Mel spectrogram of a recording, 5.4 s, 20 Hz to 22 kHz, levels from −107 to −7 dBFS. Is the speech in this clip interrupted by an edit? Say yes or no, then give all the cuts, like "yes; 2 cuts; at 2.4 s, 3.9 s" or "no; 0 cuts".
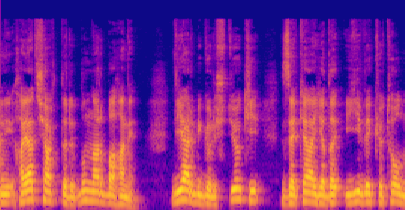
no; 0 cuts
